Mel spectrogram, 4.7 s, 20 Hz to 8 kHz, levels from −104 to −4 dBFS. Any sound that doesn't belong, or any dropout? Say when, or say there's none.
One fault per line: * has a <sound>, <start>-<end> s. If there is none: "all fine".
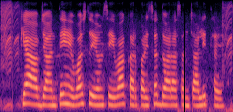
* has a dropout, 3.7-3.7 s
